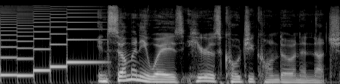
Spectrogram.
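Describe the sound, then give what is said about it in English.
The secret discovery jingle from The Legend of Zelda video game: a short run of bright, rising synthesized notes, each stepping higher, lasting about a second before a man starts talking. “The other jingle deserving special attention is an impossibly effective, nearly infamous slice of music. It's the secret sound.”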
